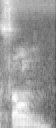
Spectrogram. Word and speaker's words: fon: Oh, Fon or phone. Phone. Normally, every single noun has a vowel on the end. That's a strange one that they call it phone.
